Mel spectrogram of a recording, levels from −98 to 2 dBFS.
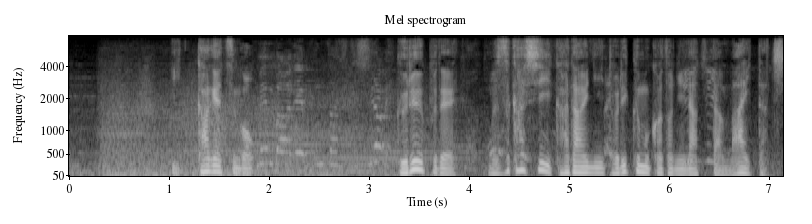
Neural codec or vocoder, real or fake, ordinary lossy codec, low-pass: none; real; none; 7.2 kHz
